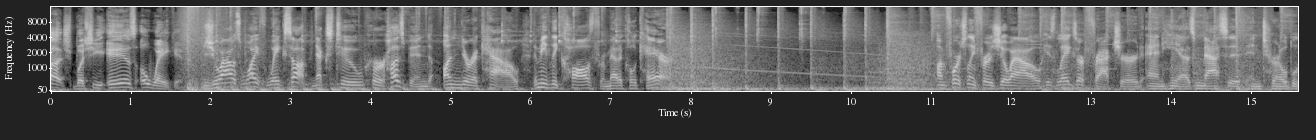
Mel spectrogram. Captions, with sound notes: she is unscathed untouched, but she is awakened. - Joao's wife wakes up next to her husband under a cow, immediately calls for medical care. [intense music] [police sirens] Unfortunately for Joao, his legs are fractured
